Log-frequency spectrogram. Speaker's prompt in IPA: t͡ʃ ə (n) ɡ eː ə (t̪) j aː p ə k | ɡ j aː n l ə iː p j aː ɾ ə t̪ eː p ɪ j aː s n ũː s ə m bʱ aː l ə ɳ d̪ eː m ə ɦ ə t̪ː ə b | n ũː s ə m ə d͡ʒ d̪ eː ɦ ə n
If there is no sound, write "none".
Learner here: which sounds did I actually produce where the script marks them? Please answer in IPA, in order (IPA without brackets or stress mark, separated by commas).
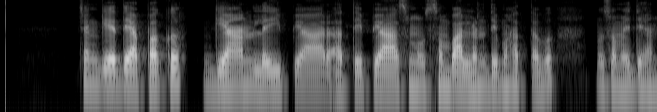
ŋ, d̪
